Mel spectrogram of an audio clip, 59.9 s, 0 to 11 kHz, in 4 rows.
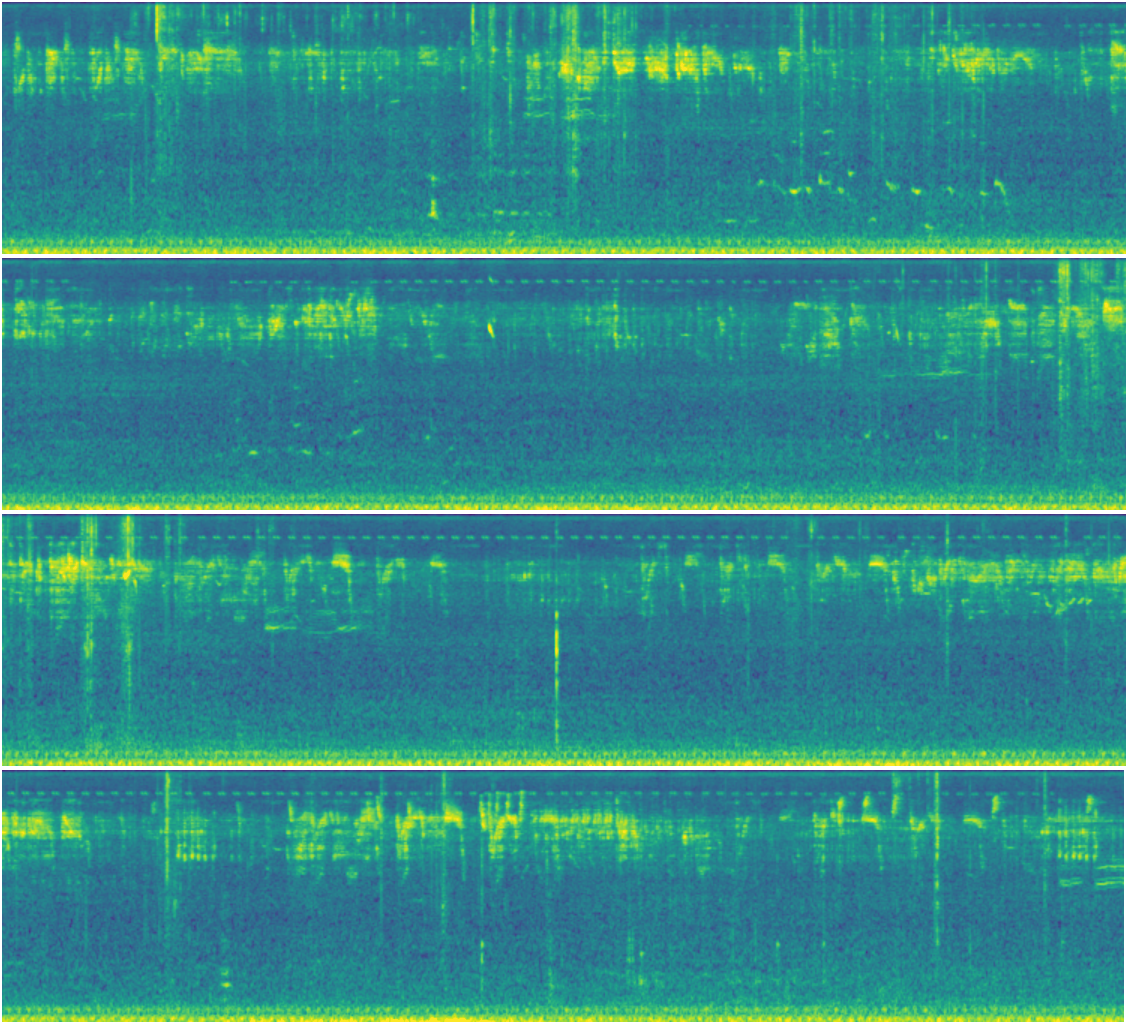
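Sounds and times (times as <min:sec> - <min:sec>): high-pitched bird chirping: 0:01.4 - 0:13.4, 0:26.4 - 0:32.6.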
